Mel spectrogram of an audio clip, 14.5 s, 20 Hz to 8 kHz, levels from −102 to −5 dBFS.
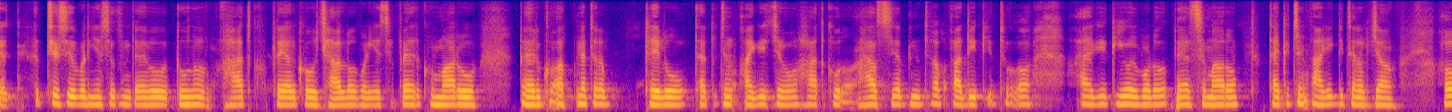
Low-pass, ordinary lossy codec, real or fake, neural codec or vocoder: none; none; fake; codec, 16 kHz, 1 kbps, FunCodec, trained on Chinese and English, 50 frames a second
